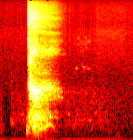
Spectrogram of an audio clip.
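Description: A man coughing once into his fist: a single short cough about half a second long.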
